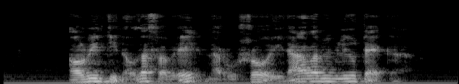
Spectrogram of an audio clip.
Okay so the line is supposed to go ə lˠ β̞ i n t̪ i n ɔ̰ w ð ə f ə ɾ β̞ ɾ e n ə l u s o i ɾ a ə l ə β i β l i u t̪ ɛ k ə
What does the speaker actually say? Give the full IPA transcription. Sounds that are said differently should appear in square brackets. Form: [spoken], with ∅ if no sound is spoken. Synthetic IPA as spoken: ə lˠ β̞ i n t̪ i n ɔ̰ w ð ə f ə [∅] β̞ ɾ e n ə [r] u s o i ɾ a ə l ə β i β l i u t̪ ɛ k ə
